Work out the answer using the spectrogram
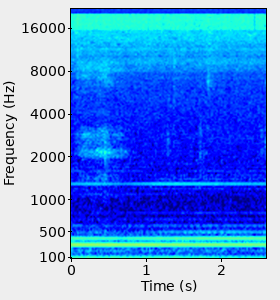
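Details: Philips Marina 10 street lamp with Philips 70 W lamp, discharge tube still warming up: steady even low hum with clean tone, no buzzing or flicker; normal ballast hum.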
